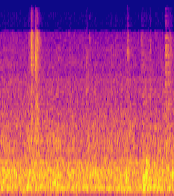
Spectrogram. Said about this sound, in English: Okay, the water boiling, we put the corn in there.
